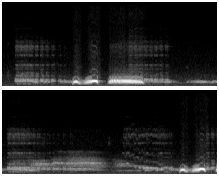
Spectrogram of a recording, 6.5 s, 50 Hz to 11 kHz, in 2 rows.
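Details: Caged spotted dove used as a decoy to lure wild doves, giving its urging coo: two short looping notes followed by a long level buzzy coo near 700, repeated, with a softer mid phrase between.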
